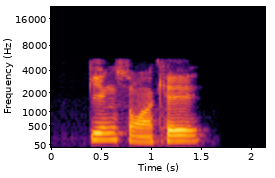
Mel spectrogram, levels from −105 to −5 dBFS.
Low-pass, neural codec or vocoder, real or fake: 5.4 kHz; codec, 16 kHz, 16 kbps, FunCodec, trained on LibriTTS, 50 frames a second; fake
